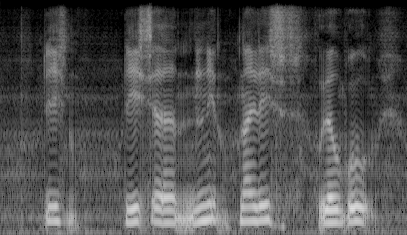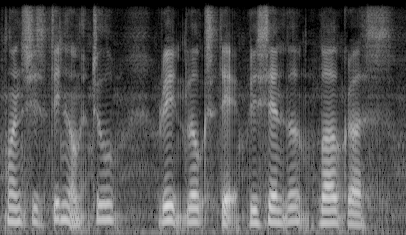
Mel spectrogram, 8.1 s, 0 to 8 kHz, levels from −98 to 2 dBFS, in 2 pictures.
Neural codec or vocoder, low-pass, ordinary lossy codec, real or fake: autoencoder, 22.05 kHz, a latent of 192 numbers a frame, VITS, trained on many speakers; 7.2 kHz; Opus, 64 kbps; fake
